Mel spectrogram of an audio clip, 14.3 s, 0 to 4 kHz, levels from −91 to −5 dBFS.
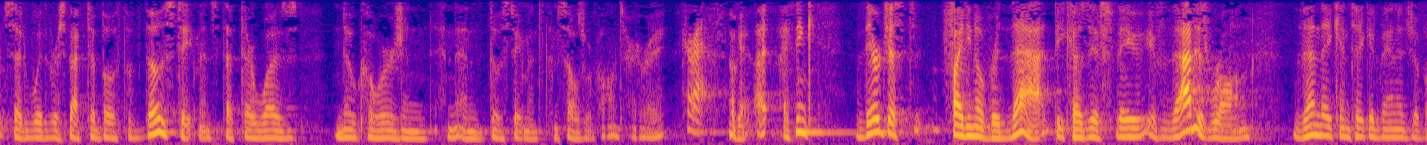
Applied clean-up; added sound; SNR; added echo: none; none; none; none.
